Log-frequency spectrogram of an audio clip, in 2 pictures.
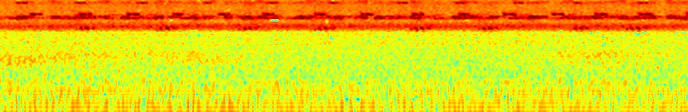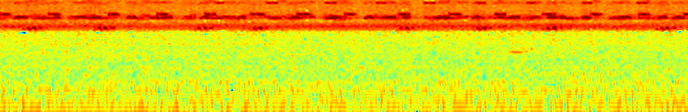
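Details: Warm, humid summer night in the American Midwest with crickets chirping: continuous high trills and regularly spaced pulsed chirps overlapping from several insects, steady loudness, faint low hum underneath.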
